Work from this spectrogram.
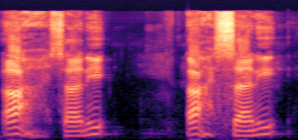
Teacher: چونکہ ہا کے بعد سین ہے، سین کا اظہار واضح کرنا ضروری ہے، سیٹی کی آواز آنی چاہیے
